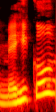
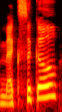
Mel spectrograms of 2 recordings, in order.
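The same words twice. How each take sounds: First: It is said with a Spanish pronunciation. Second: It is said with an English pronunciation. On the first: "I do feel self conscious when I try to do an accent" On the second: "instead of Mexico"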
